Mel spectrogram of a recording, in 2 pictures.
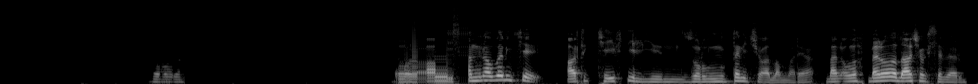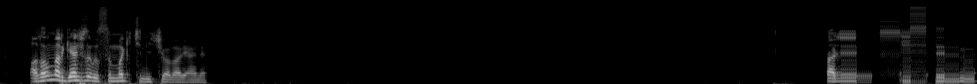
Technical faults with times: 3.97-4.69 robotic sound from repeated short buffers
14.75-15.85 robotic sound from repeated short buffers
18.20-19.54 robotic sound from repeated short buffers

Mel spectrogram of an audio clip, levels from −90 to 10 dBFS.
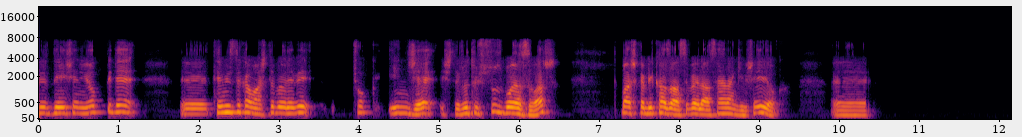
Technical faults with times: none

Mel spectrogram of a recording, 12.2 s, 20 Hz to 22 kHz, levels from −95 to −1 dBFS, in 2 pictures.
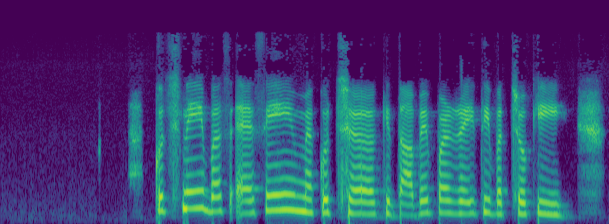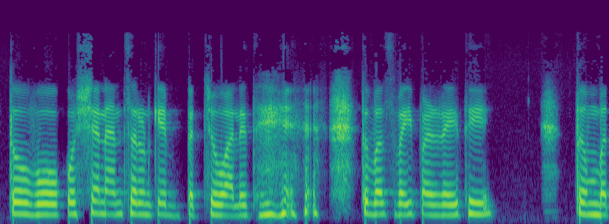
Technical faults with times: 0.00-12.19 gain pumping

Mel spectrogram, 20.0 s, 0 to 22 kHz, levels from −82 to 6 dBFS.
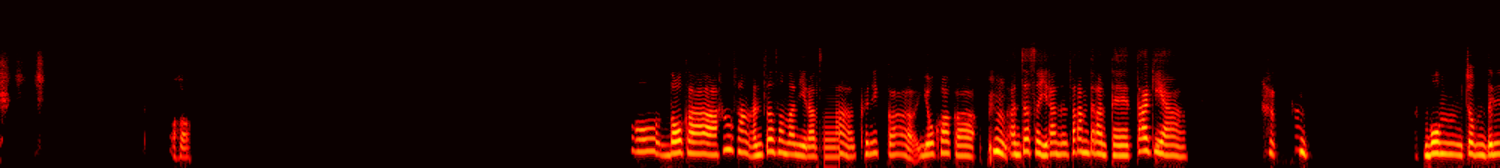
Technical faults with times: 10.88-11.20 robotic sound from repeated short buffers

